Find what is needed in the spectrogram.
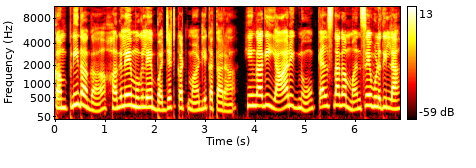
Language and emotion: Kannada, sad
